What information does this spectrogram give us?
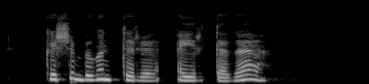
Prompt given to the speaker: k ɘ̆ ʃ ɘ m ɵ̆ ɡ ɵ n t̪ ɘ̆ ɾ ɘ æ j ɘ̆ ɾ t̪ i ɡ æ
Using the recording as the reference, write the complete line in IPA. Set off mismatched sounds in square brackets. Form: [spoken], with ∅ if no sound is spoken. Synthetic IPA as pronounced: k ɘ̆ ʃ ɘ [b] ɵ̆ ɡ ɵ n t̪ ɘ̆ ɾ ɘ æ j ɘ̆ ɾ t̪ [æ] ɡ æ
